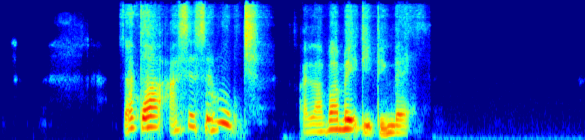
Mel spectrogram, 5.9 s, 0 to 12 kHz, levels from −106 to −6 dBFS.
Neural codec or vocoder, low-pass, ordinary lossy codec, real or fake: codec, 16 kHz in and 24 kHz out, 0.4 kbps, LongCat-Audio-Codec, four codebook decoder; 10.8 kHz; Opus, 24 kbps; fake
